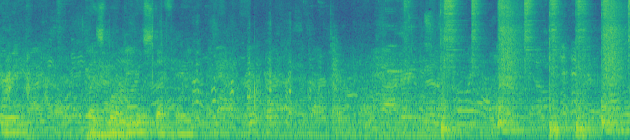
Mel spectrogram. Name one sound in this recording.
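A man sings into a microphone over loudspeakers.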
